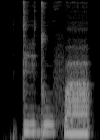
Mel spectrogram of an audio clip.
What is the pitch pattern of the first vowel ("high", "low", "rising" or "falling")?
high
